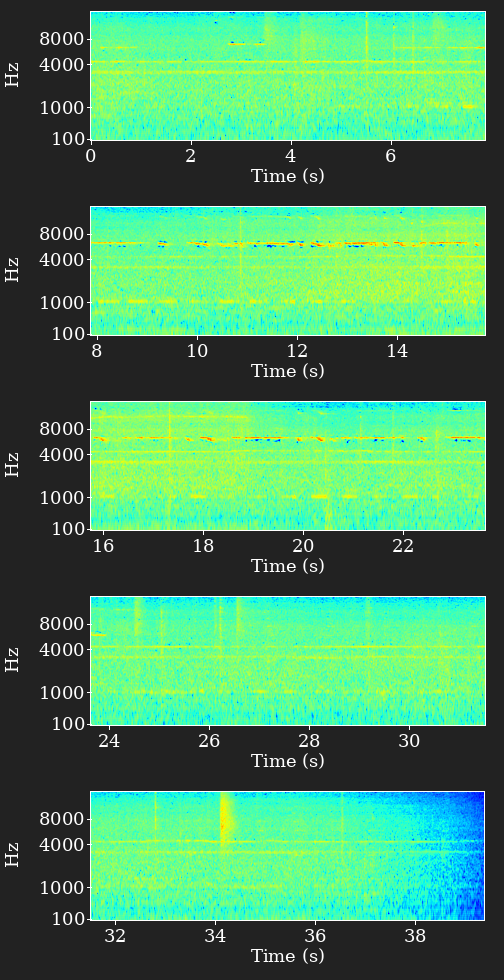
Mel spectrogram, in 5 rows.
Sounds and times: machinery operating in the foreground 0:00.0 - 0:39.0

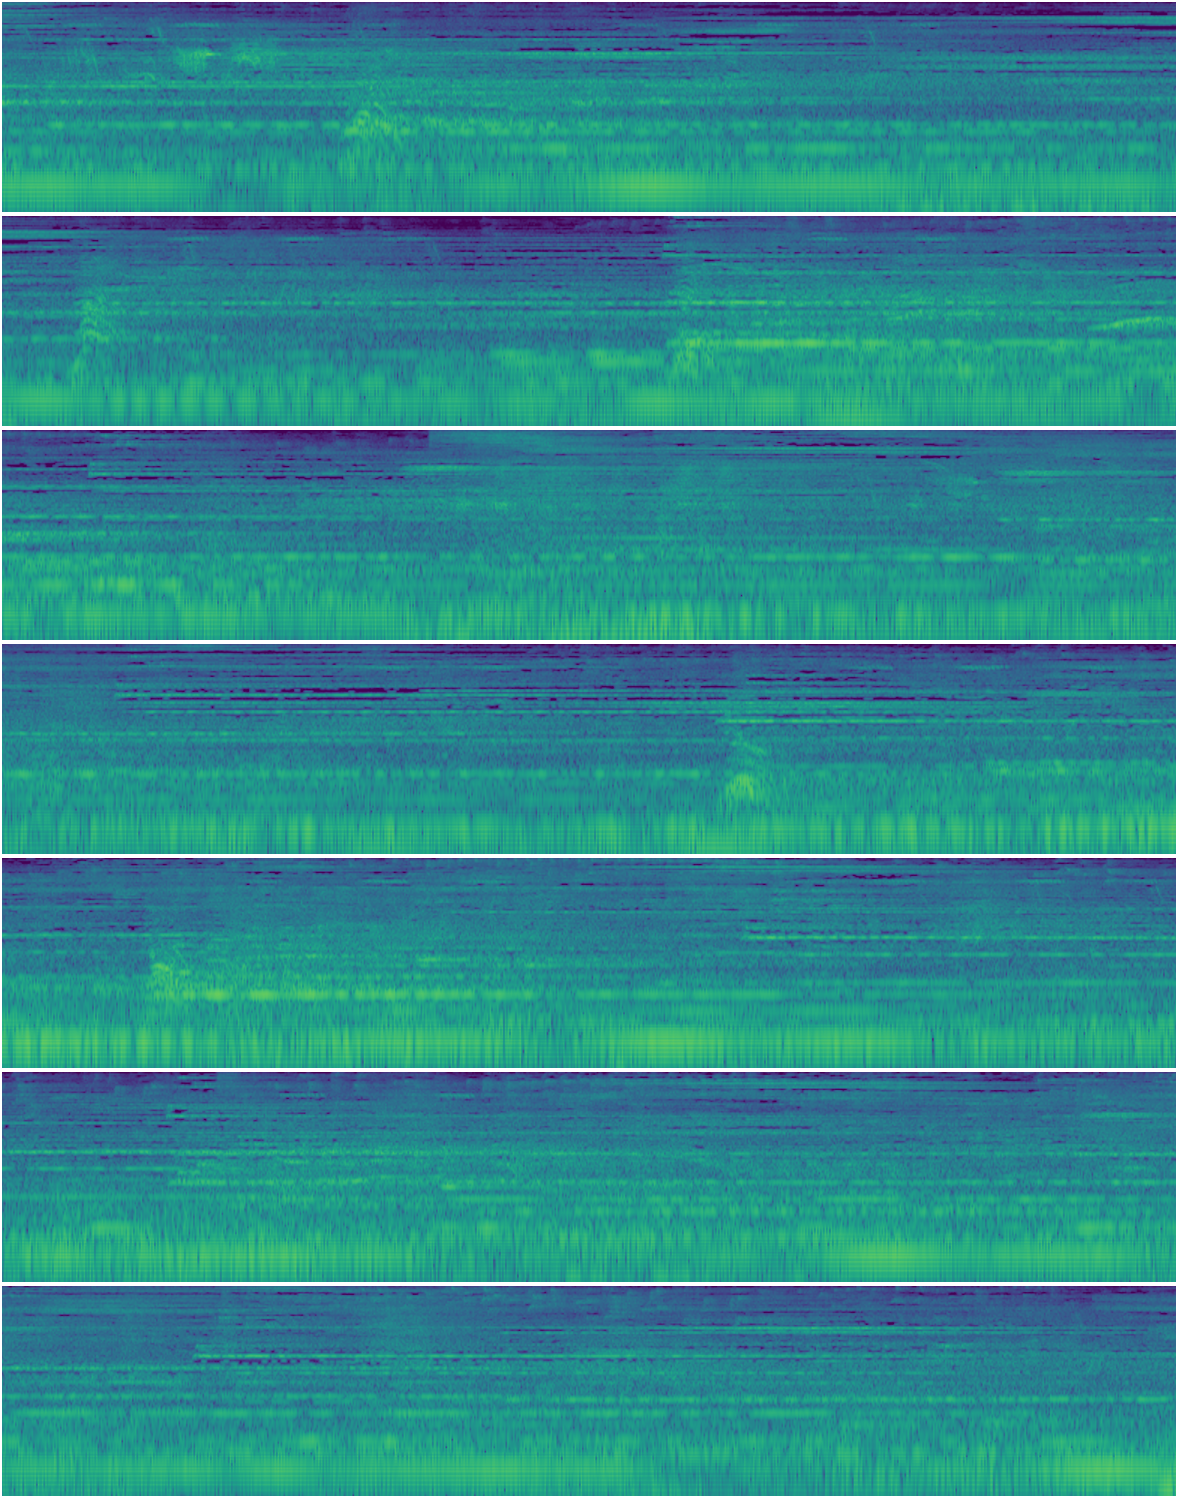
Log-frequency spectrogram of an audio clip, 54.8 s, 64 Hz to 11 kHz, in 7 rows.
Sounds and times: Vocal Atmo Woman Men 0:02.2 - 0:04.2
Vocal Atmo Woman Men 0:32.2 - 0:34.8

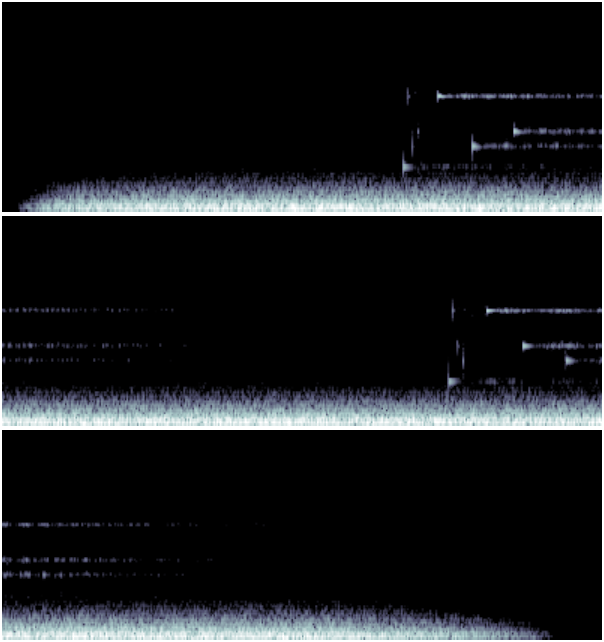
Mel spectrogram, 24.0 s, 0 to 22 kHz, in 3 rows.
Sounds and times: outside rumble of the spaceship 0:00.3 - 0:23.2
small synth plinks 0:05.4 - 0:08.7
small synth plinks 0:14.0 - 0:17.7

